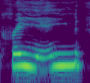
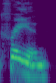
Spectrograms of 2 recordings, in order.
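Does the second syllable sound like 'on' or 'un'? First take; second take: on; un. First: The second syllable has a full 'on' vowel. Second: The second syllable has a reduced 'un' vowel. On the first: The speaker calls it wrong. "Not not crayon" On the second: The speaker calls it right. "it's like C R A Y U N, crayon"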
